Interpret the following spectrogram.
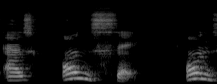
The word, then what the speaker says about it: once: to remind you that the letter E is not silent at the end of a word as it is in English so for example in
